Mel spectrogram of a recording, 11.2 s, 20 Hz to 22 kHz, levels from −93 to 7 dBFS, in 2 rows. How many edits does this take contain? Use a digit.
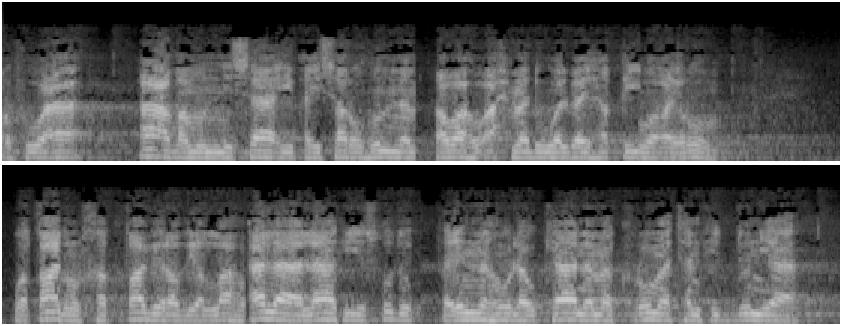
7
